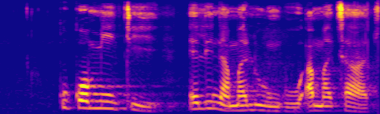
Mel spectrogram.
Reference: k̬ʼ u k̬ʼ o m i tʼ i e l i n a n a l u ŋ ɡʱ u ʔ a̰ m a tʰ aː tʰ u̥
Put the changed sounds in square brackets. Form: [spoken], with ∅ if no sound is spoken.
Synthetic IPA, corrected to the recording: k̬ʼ u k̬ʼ o m i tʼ i e l i n a [m] a l u ŋ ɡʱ u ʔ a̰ m a tʰ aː tʰ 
